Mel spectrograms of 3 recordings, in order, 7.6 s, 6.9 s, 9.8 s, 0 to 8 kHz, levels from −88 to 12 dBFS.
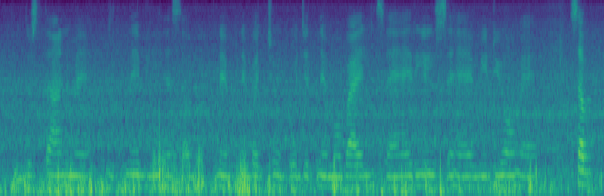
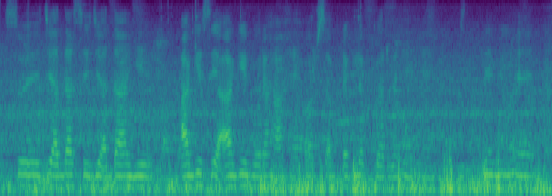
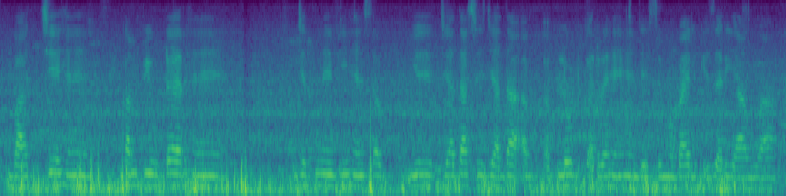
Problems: constant background noise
